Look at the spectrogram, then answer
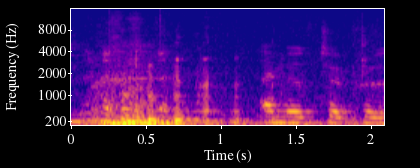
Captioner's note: laughing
